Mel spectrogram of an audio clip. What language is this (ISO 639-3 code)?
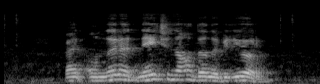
tur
